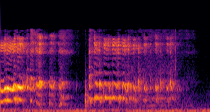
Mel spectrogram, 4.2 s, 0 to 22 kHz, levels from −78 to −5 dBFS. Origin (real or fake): fake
